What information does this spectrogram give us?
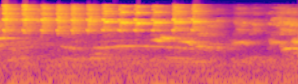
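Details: Mimicking long-tailed shrike from Java: a fast, grating, pulsed chatter is overlaid with a long, wavering whistle. The song then softens into short varied phrases.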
